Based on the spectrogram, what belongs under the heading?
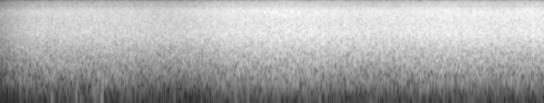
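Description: Steady hiss of falling rain, fading in at the start and swelling slightly about two seconds in.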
